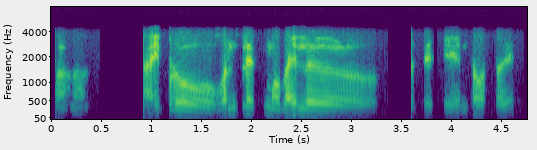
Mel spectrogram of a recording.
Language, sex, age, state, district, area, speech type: Telugu, male, 30-45, Telangana, Khammam, urban, conversation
